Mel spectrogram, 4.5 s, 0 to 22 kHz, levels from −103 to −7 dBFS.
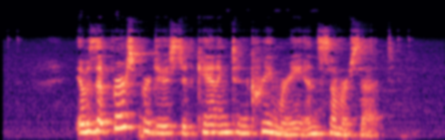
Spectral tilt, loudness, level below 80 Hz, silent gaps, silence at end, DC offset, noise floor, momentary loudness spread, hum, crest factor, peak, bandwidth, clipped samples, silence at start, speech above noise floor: -4 dB/octave; -18 LUFS; -58 dBFS; none; 0.55 s; under 0.1%; -58 dBFS; 10 LU; none; 18 dB; -2 dBFS; 9.6 kHz; under 0.1%; 0.75 s; 39 dB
